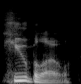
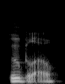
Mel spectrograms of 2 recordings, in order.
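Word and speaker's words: Hublot: Ottomar ptar p and now Roman is saying hublau when it's when even the brand itself says that's not how you pronounce it. It's pronounced ublau.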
